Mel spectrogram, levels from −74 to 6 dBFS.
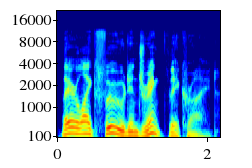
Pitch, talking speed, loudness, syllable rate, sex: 135 Hz, 220 wpm, -15 LUFS, 4.5 syllables/s, male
